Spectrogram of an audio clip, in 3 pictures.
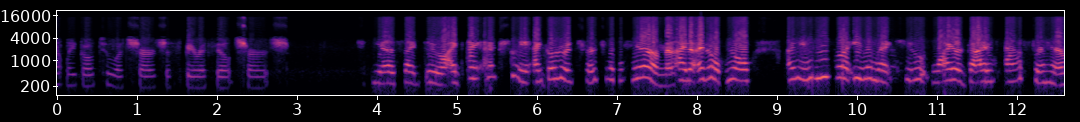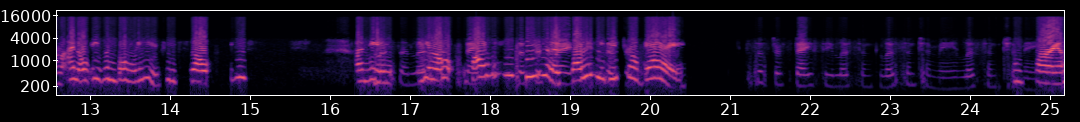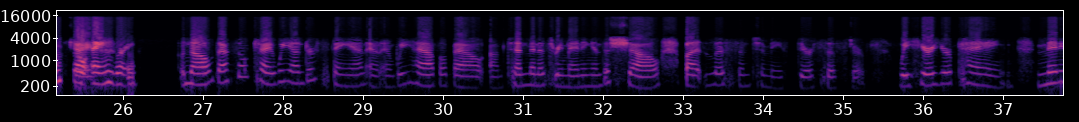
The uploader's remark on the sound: Personal Prank Phone Calls Collection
